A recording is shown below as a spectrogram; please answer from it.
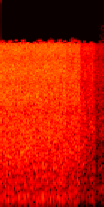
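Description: The Molina falls pour with a dense, hissing roar that stays steady and close before dropping away sharply near the end.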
